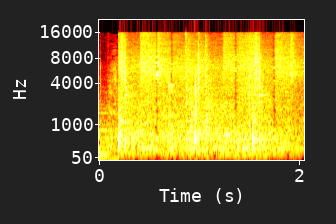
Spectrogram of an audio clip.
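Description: Rotary ice cream cup filling and lidding machine running: a steady mechanical clatter over a low hum, with sharp clicks about every half second. It starts abruptly just after the beginning.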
